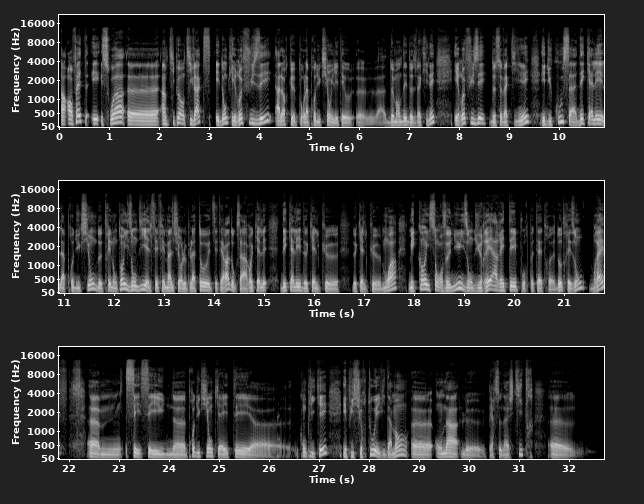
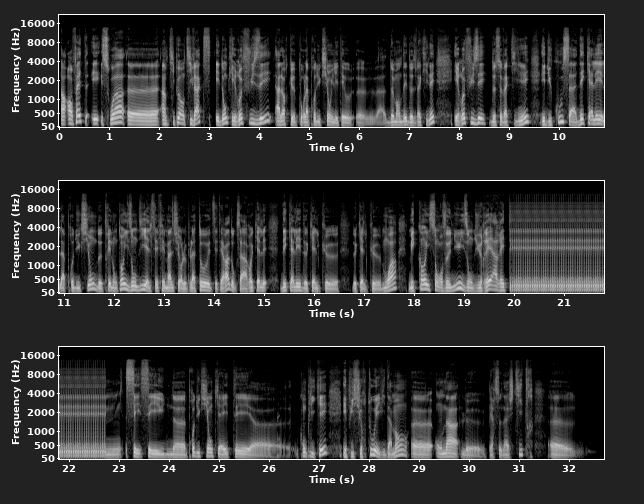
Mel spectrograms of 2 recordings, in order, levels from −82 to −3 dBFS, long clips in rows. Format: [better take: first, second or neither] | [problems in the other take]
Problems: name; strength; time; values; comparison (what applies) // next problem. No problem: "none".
first | audio freezing; at 20 s for 3 s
